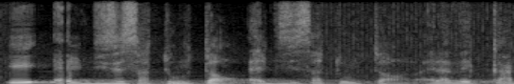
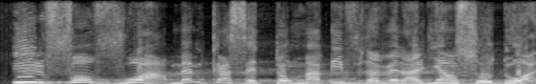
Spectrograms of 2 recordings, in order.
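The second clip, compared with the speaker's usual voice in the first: loud, high pulpit exhortation; urgent warning to wives; full-force preaching; 7 semitones higher, 10 dB louder than usual. Acted. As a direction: thunder it at the congregation.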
